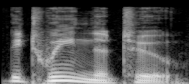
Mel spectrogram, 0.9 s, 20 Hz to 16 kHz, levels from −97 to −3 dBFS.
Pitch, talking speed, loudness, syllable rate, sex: 115 Hz, 190 wpm, -16 LUFS, 4.4 syllables/s, male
